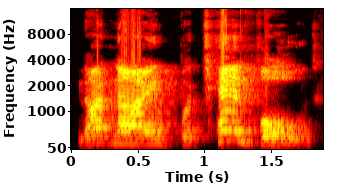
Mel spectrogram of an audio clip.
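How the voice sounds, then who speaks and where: A man's voice: on the high side, very animated, slow pace, fairly bright tone, lo-fi sound, heavily acted. A man playing a stern prophet who scolds his people, preaching in a casual, modern way full of slang. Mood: scolding. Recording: echoey room.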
